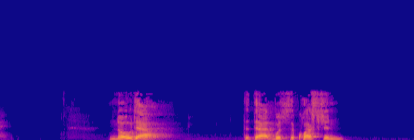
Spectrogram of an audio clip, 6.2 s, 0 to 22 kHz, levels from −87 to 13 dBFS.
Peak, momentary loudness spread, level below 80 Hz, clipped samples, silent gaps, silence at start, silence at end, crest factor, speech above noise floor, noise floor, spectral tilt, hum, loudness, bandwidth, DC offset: -2 dBFS; 20 LU; -74 dBFS; under 0.1%; none; 1.65 s; 1.1 s; 18 dB; 54 dB; -70 dBFS; -3 dB/octave; none; -17 LUFS; 8 kHz; under 0.1%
